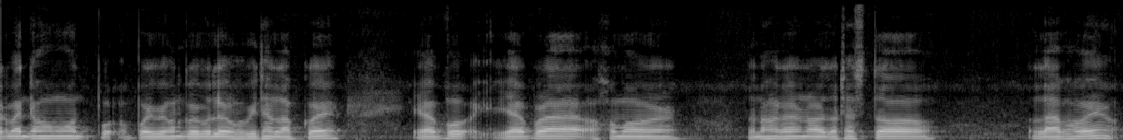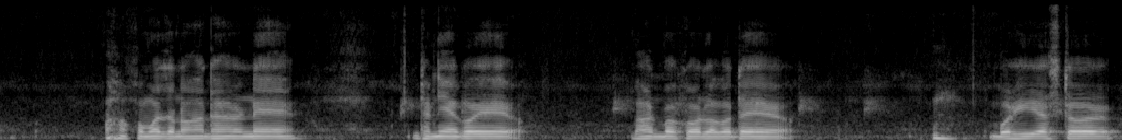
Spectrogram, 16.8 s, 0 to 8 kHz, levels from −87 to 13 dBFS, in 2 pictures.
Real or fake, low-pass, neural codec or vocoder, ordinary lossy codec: fake; none; codec, 16 kHz, 4 kbps, FunCodec, trained on Chinese and English, 50 frames a second; none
